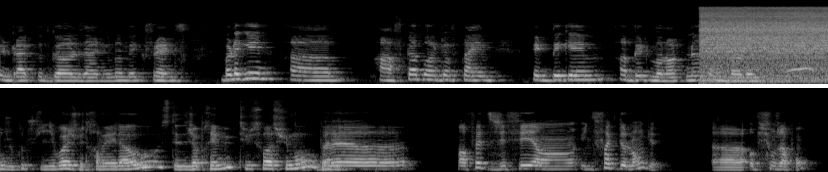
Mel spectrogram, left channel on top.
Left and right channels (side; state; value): both; different; correlation -0.01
